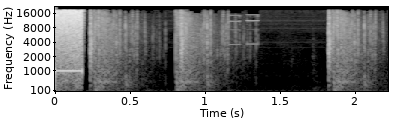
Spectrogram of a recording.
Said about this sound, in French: C'est le sixième téléphone que vous détruisez en deux semaines.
